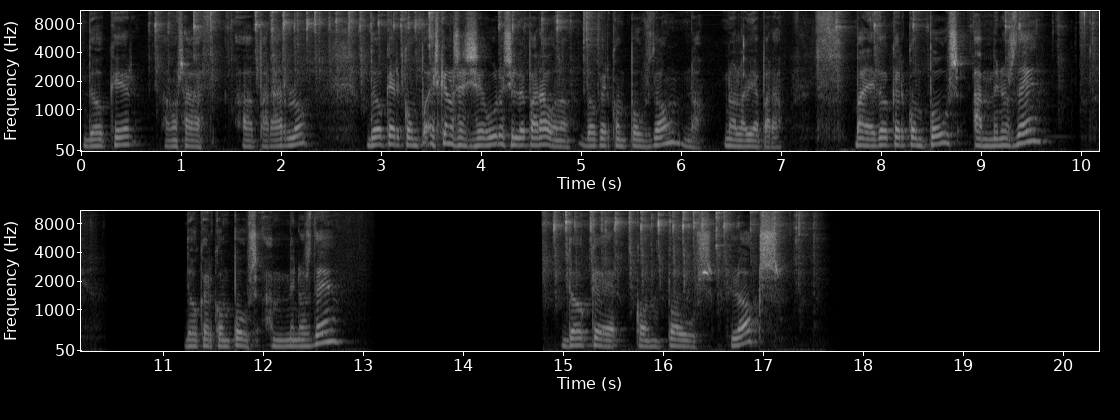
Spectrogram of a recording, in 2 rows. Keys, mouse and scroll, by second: 1.4 ctrl+c, 1.8-5.3 typing, 8.1 ctrl+p, 8.4 ctrl+p, 9.5 ctrl+p, 10.1 Return, 14.7-17.7 typing.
